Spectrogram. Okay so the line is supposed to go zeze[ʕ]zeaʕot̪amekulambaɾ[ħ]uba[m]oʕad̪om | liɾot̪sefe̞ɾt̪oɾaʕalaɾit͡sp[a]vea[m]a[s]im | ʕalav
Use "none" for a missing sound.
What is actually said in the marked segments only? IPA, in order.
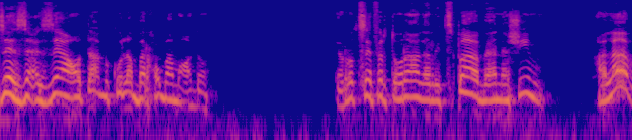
ʕ, ħ, m, a, n, ʃ

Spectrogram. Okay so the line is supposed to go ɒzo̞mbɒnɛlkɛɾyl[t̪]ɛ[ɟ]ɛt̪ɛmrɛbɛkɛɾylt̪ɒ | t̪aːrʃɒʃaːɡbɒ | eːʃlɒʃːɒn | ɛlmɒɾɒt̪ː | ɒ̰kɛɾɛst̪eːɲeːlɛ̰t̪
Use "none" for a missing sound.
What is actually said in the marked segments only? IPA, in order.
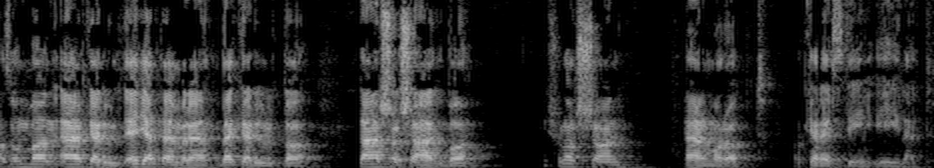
t̪, ɟ

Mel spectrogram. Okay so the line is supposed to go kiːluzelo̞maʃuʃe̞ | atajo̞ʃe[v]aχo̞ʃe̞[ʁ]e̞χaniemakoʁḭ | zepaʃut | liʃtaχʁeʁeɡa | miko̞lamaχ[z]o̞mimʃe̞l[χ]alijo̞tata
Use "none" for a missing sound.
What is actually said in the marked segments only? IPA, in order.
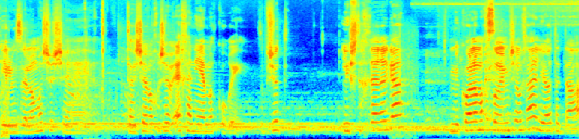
v, v, s, χ

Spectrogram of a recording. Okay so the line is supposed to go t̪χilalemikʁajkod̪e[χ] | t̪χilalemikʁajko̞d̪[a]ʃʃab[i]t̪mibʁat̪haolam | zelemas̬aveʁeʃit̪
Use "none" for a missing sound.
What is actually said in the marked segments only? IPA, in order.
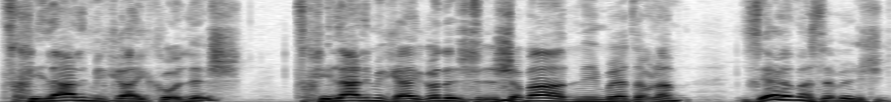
ʃ, e, a

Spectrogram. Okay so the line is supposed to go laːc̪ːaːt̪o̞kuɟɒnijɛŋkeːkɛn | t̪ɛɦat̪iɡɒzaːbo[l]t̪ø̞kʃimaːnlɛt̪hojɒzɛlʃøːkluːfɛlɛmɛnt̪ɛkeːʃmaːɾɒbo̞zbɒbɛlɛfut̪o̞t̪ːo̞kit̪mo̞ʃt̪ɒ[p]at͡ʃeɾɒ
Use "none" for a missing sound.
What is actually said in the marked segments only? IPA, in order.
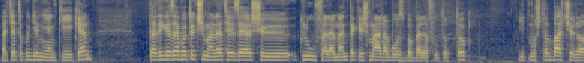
l, b

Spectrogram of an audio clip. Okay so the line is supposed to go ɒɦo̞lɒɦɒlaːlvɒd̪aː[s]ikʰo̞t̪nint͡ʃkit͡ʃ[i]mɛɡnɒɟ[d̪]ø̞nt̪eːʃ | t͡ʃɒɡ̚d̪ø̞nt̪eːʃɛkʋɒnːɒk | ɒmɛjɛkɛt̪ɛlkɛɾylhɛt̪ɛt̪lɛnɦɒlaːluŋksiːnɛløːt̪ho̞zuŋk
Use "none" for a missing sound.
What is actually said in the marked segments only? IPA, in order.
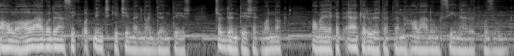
s, i, d̪

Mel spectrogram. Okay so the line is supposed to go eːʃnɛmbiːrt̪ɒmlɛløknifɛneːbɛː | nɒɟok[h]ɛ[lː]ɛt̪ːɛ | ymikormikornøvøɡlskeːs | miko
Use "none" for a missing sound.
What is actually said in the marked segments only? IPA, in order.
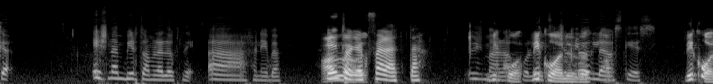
f, l

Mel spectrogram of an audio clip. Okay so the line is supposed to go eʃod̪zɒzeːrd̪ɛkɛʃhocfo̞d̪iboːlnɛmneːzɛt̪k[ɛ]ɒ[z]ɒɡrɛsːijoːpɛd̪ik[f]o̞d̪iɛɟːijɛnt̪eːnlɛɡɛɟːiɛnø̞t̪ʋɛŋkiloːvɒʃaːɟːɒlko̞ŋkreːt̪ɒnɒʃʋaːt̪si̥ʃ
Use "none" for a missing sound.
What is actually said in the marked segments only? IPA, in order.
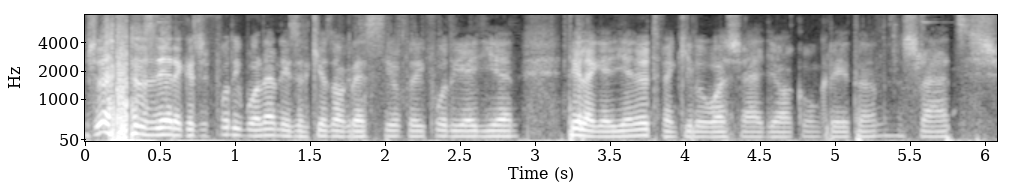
i, z, f

